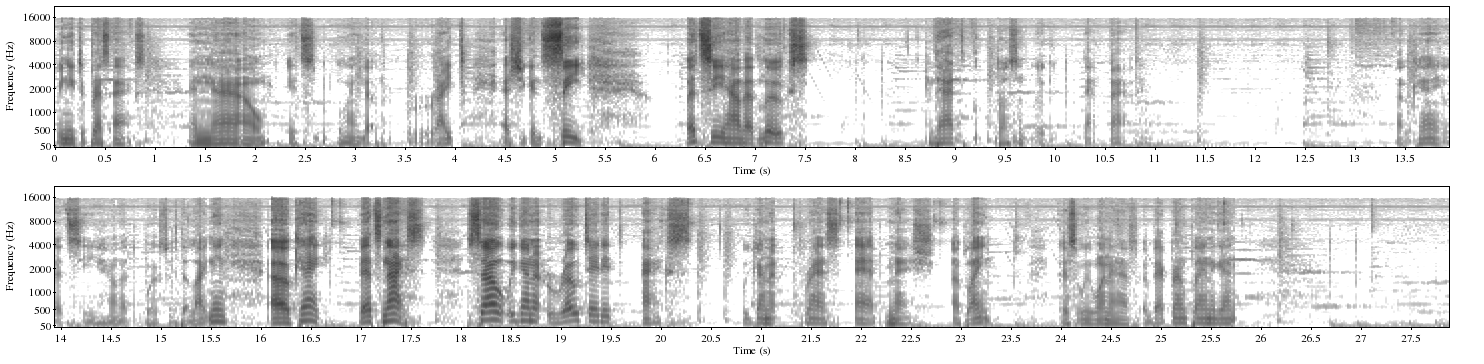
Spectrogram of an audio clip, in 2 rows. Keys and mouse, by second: 1.8 click, 5.0 shift+z, 10.3-13.8 middle drag, 13.8 z, 14.2 z, 15.7 z, 17.0-19.0 drag, 17.8 r, 22.2 s, 24.8 shift+z.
